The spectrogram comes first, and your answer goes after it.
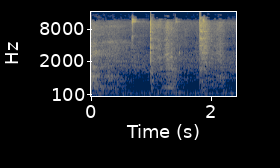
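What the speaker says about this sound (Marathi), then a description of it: "आपण हे छान हलवून घेऊया" Rice simmers in salted water in a pot as a spoon stirs it, three distinct metallic scrapes and knocks over a faint steady bubbling hiss.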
